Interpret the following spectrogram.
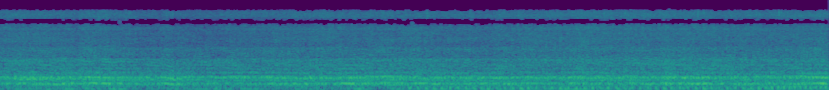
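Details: Honey bees on their first flights fill the air with a thick, constant buzzing drone, evenly pitched and unbroken, with a faint low rumble underneath.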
